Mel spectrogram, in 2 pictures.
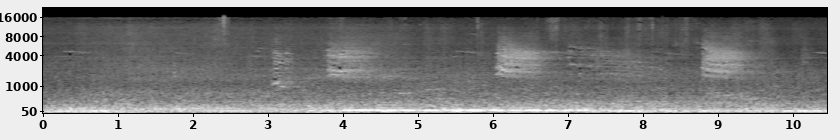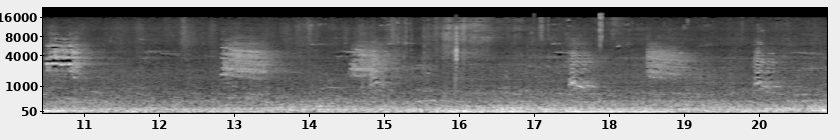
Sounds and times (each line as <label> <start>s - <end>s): birds 17.1s - 20.9s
